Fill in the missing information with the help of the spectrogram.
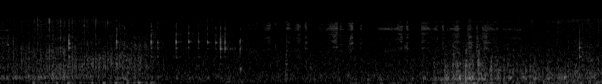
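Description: Faint display song of male capercaillies: scattered dry clicks, some in quick runs, with scratchy notes between. A low rumble swells near the start and again past the middle.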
